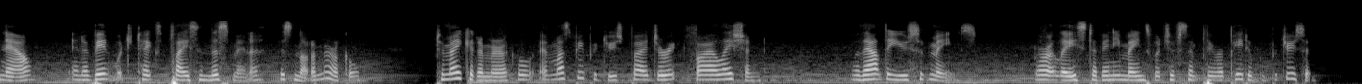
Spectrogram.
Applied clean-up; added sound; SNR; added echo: none; Musical instrument; 15 dB; none.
